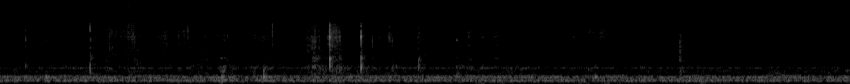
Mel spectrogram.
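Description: Metal spoon scraping and scooping frozen cornstarch out of a cardboard box: scattered scratchy rustling with two sharp clicks a little past the middle, over a steady low hum.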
